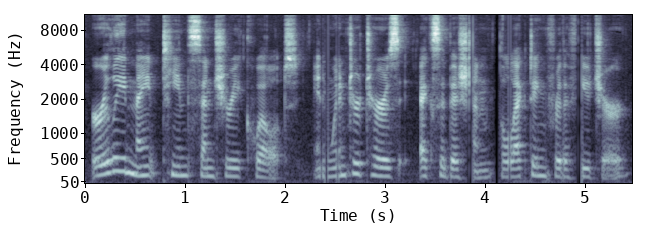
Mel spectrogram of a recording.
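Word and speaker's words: Winterthur: linda eaton for the winter term museum uh in 20 2007 she wrote uh selections from the winter third winter tour i think it's pronounced winterter collection um winterter does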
